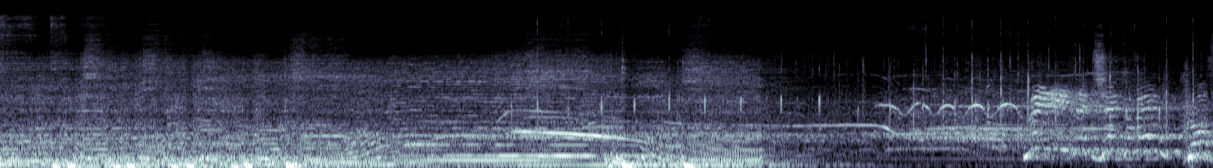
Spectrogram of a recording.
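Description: Live heavy metal band with distorted guitars and drums playing the final bars of a song, breaking off about two-thirds of the way through. The crowd then cheers, shouts and whistles.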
